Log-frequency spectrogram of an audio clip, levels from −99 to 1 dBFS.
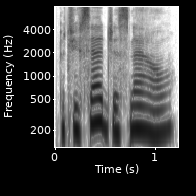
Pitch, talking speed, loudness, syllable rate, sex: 200 Hz, 245 wpm, -14 LUFS, 4.4 syllables/s, female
